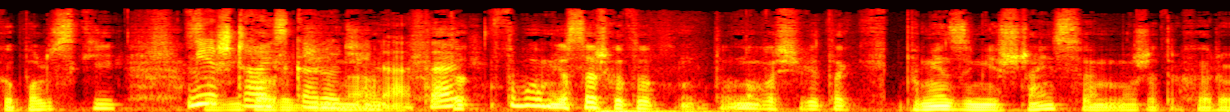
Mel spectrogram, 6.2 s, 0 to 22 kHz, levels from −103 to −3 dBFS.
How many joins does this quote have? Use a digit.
1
